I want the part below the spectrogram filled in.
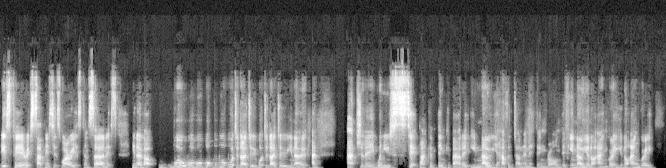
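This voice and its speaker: A woman talks loudly at a fairly quick pace. Her medium pitch swings very widely. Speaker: podcast guest. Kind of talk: casual conversation. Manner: fast.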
